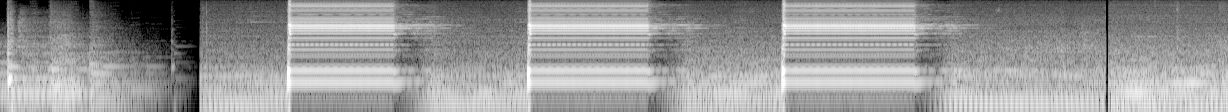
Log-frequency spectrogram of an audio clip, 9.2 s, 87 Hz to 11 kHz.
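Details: 2013 VW Jetta TDI with newly installed Hella horns replacing failed OEM horns: three clean loud honks about a second each, steady bright pitch, both horns sounding together; working normally.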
